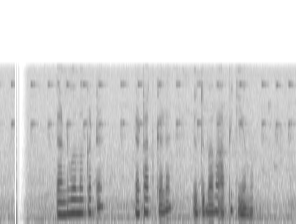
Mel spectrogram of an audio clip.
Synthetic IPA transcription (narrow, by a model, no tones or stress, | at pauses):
d̪̥aɳɖuʋəməkəʈə | jaʈat̪kələ | jut̪ubaʋaʔa̰pikijəmṵ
